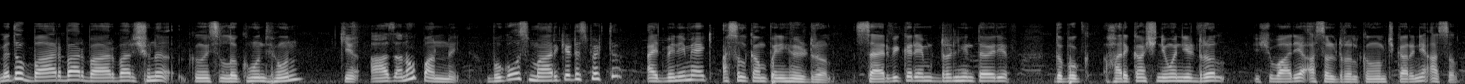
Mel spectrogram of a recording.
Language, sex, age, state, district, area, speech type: Kashmiri, male, 30-45, Jammu and Kashmir, Kulgam, rural, spontaneous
